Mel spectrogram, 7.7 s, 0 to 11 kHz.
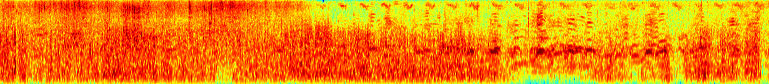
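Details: Geese calling while flying between the ocean, a ballfield where they eat grass, and a pond in the woods, late November 2022; harsh repeated honks from several birds over strong wind noise and rushing surf.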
